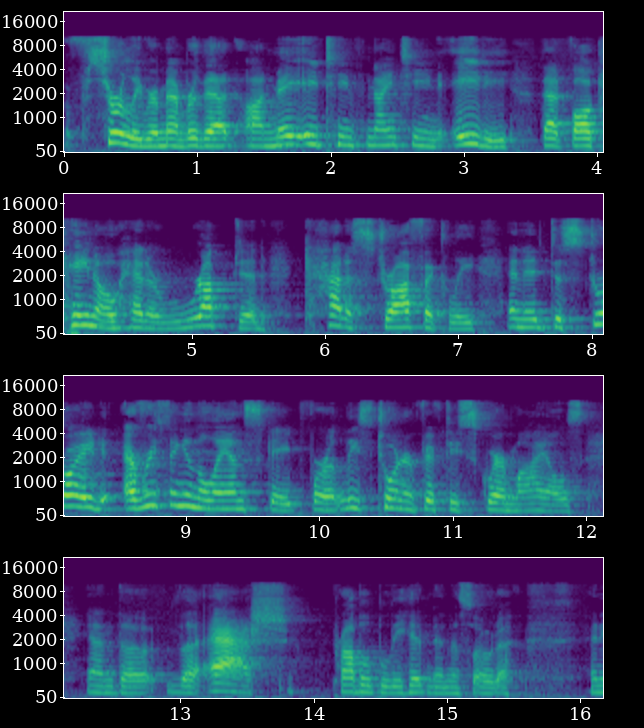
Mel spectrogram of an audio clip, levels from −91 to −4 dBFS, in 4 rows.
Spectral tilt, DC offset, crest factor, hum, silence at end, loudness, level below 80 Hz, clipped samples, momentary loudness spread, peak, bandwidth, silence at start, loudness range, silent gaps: -4 dB/octave; under 0.1%; 20 dB; none; 0 s; -29 LUFS; -60 dBFS; under 0.1%; 13 LU; -8 dBFS; 10.5 kHz; 0 s; 4 LU; none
